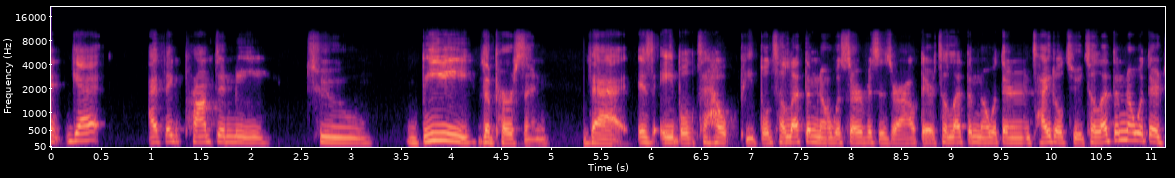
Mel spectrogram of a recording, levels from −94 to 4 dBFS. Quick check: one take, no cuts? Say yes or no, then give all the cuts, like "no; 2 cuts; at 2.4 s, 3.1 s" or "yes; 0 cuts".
yes; 0 cuts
